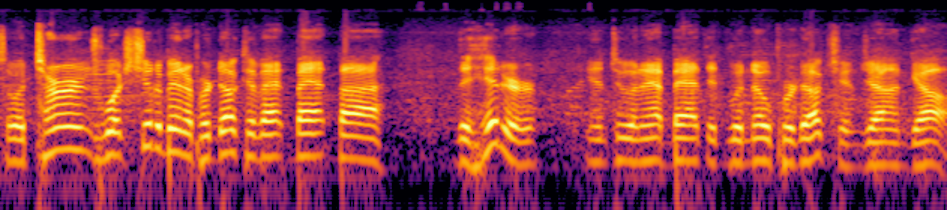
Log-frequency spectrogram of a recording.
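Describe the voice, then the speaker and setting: A man with a fairly high pitch speaks at a fairly quick pace, in a dry, close sound with no echo but with noticeable background noise. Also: ordinary pitch variation. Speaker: color commentator. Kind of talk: baseball color commentary.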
